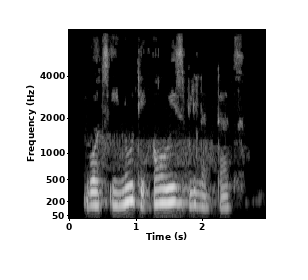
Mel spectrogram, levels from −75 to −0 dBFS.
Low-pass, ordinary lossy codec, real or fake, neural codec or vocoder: none; none; real; none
